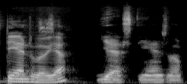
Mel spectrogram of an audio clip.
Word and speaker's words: Deangelo: Yes, Deangelo. Pronounced pretty well, too.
